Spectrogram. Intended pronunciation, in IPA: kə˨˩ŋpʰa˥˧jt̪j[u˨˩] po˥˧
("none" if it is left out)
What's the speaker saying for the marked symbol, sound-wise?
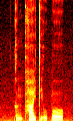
u˨˩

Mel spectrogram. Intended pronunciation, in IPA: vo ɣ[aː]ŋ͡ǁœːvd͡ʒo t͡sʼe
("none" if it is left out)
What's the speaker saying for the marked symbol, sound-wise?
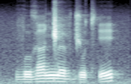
aː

